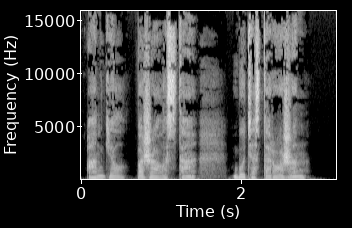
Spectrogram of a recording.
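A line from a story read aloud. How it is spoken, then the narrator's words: Soft whisper. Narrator (Russian): я тихонько прошептала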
